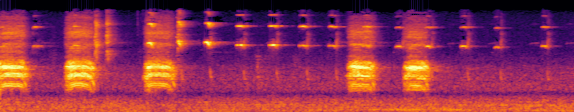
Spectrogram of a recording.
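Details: House crow in a mango tree in a garden in Avadi, Chennai, Tamil Nadu, India, giving five loud, harsh, nasal caws at an uneven pace, with thin high chirps from smaller birds between.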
